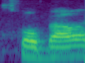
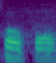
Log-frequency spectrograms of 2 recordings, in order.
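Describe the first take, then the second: First: The name ends with a 'vell' sound. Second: The name ends with a 'field' sound. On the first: The speaker calls it right. "Scovell, I think it is" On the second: The speaker calls it wrong. "I always say Schofield. It's not Schofield"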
